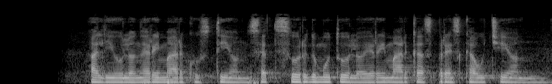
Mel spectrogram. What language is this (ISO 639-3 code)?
epo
